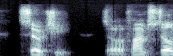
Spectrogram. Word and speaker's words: Xochitl: played by Xochitl Gomez, which isn't spelled phonetically Sochi. I can't. Don't ask me to spell it. And I was thankful enough to see enough YouTube videos that pronounced it Sochi.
